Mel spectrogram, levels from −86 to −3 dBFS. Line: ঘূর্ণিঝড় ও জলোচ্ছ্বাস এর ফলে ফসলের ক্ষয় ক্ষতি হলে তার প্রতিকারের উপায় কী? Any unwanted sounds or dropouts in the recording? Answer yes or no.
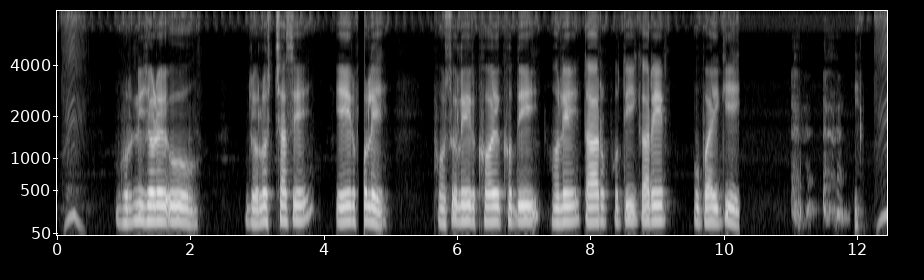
yes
